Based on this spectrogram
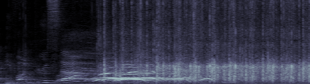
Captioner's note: cheering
